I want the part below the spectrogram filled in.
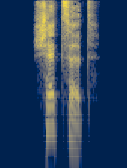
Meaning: second-person plural subjunctive I of schätzen
- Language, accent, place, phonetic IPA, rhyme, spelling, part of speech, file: German, Germany, Berlin, [ˈʃɛt͡sət], -ɛt͡sət, schätzet, verb, De-schätzet.ogg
